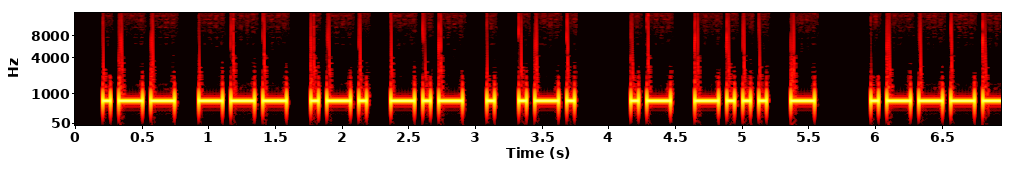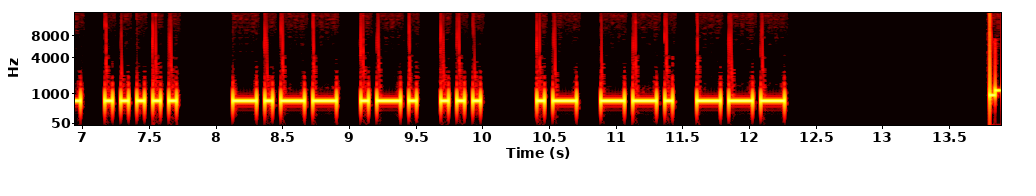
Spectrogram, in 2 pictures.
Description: Morse code, heard as a keyed tone, about 20 wpm, 700 Hz. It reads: WORKER ABT 15 YRS AGO
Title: Practice QSO - Exchange 3 - More Info - 20wpm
